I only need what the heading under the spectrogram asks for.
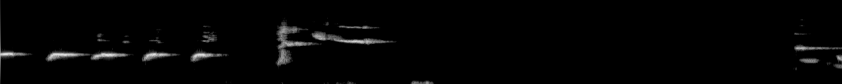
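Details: Pied Butcherbird song opening with five evenly spaced, identical whistled notes, then a richer falling flourish of fluty notes, followed by a long silence and a brief whistle at the end.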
